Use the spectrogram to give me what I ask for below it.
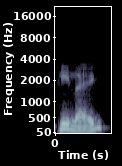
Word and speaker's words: Peleg: But also, his first name was either Peleg, as some pronounce it, or Peleg, as you hear it in some areas, or just different emphasis on the syllables in the way that it's pronounced.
